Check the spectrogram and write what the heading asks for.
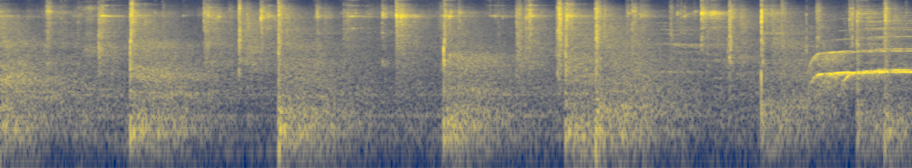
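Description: Drill rifles being spun, caught and struck against a hardwood gym floor: separate sharp thumps and slaps every second or two, echoing in the large hall. Near the end a steady high whistle-like tone starts and holds.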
